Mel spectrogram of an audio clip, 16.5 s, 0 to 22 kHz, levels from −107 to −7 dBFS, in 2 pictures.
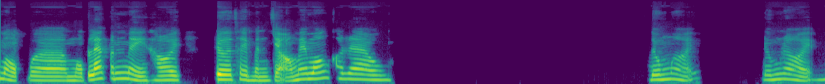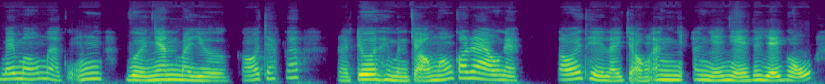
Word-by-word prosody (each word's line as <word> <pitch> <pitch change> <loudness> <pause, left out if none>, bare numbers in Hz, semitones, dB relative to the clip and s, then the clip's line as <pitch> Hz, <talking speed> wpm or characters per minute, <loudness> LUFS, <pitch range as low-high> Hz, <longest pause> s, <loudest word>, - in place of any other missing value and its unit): một, 220 -8 0
ờ, 190 -2 +1
một 180 -1 -3
lát 255 +5 +6
bánh 275 0 -1
mì 215 -8 0
thôi, 205 +1 0 0.4
trưa 230 -1 +8
thì 225 0 -3
mình 185 -1 -3
chọn 185 0 -1
mấy 245 +3 +1
món 275 +3 +1
có 275 - -8
rau. 230 -4 -1 2.6
Đúng 230 +3 -1
rồi. 230 -6 -5 0.7
Đúng 225 +3 -4
rồi. 210 -7 -3
Mấy 245 +4 -3
món 265 0 -2
mà 245 -6 -6
cũng 255 +7 -3 0.2
vừa 210 -2 +2
nhanh 225 +3 +2
mà 210 - 0
vừa 180 -2 -1 0.2
có 205 +4 -4
chất 275 +2 -9
á. 320 +1 -6 0.4
Là 185 -2 -8
trưa 235 +5 +8
thì 225 0 -2
mình 190 -3 0
chọn 180 +3 0
món 235 +7 -1
có 295 0 +1
rau 250 -6 +2
nè, 200 -3 -3 0.4
tối 240 +4 +1
thì 250 -7 0
lại 180 -1 -1
chọn 175 -2 -3
ăn 220 +1 +1
ăn 225 -2 -2
nhẹ 190 0 0
nhẹ 185 -3 +1
cho 215 - +1
dễ 195 -2 +4
ngủ. 190 -4 0
220 Hz, 180 wpm, -22 LUFS, 195-245 Hz, 2.6 s, trưa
